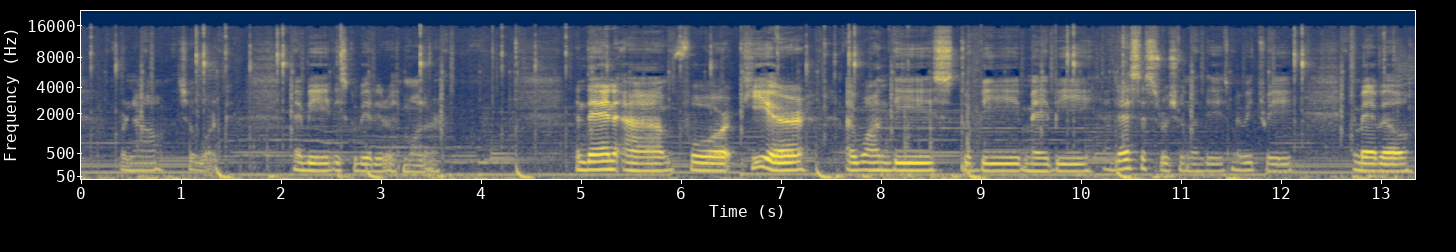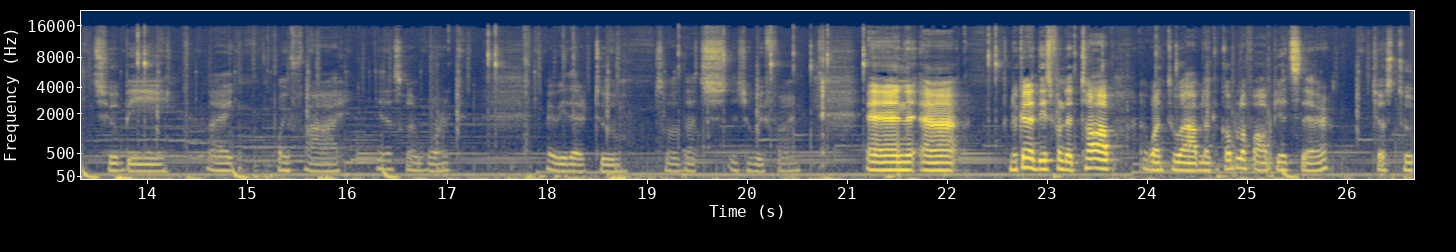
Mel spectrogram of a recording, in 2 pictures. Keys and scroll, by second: 2.8 shift+c, 10.8 3, 10.9 Return, 12.9 1, 13.1 Return, 14.9 ., 15.1 5, 15.3 Return, 18.0 2, 18.2 Return.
